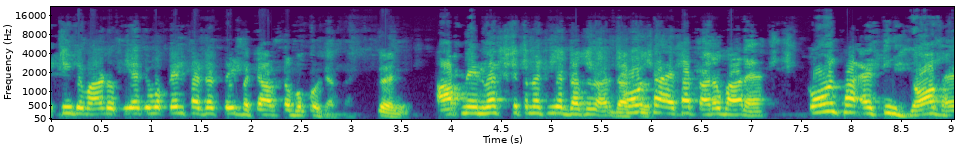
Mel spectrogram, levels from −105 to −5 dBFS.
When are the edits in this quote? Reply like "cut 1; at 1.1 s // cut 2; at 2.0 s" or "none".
cut 1; at 3.6 s

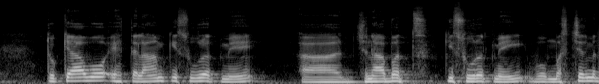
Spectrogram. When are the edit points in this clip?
none

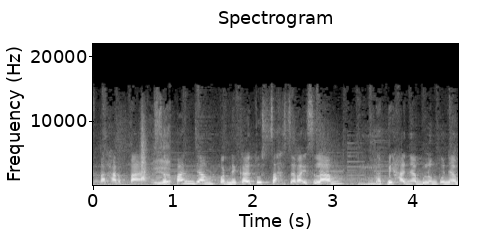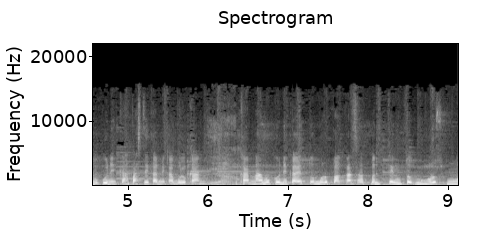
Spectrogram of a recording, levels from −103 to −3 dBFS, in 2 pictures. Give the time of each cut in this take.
cut 1; at 1.0 s

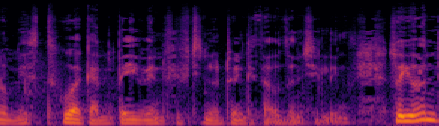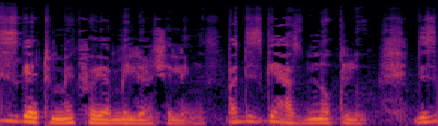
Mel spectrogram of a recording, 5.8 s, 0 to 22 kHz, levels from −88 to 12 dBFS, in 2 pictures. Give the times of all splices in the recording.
cut 1; at 2.4 s // cut 2; at 4.3 s

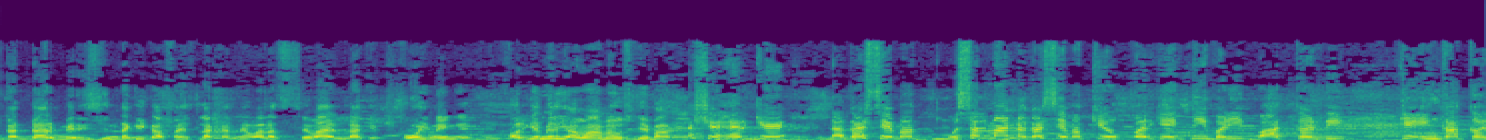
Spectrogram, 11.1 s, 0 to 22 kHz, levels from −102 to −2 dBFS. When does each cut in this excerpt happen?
cut 1; at 5.2 s

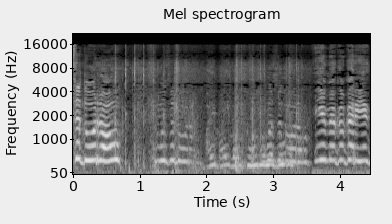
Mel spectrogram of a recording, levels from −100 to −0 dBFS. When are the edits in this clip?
cut 1; at 3.5 s

